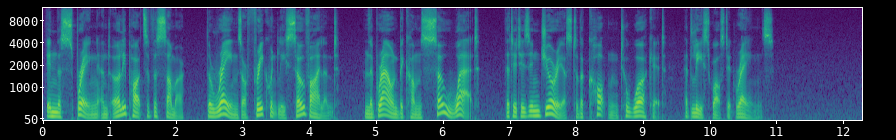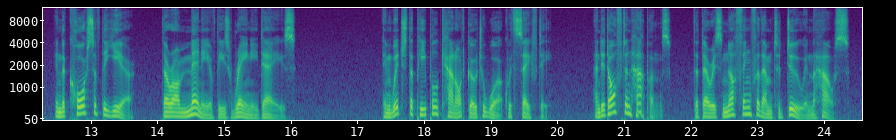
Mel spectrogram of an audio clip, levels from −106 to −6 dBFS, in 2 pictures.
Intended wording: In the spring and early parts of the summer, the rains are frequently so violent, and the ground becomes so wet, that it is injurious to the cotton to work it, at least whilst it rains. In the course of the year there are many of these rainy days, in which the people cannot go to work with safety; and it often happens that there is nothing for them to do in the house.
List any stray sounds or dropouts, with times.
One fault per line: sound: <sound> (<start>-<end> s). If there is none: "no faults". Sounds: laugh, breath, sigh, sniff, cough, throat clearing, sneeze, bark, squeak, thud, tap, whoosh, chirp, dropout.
no faults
